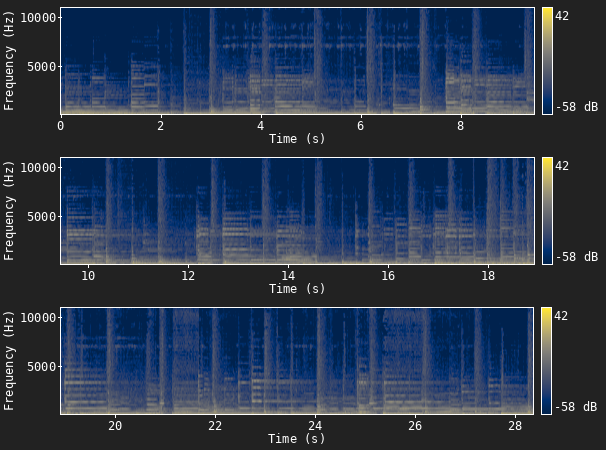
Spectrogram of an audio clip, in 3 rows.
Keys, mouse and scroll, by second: 0.5 click, 2.7 click, 3.3-4.2 scroll down 2, 4.2 click, 5.4 click, 10.6 click, 12.0 click, 13.7-14.5 typing, 17.8 click, 18.2-18.9 scroll down 2, 18.9 scroll up 1, 25.0 click, 25.3 click.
